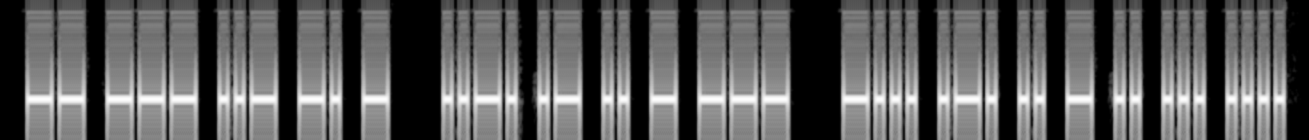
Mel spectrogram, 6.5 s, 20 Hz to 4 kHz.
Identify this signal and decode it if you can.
Morse code, heard as a keyed tone, about 30 wpm, 550 Hz. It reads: MOUNT FAITO BRITISH
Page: News Headlines in Morse Code at 30 WPM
